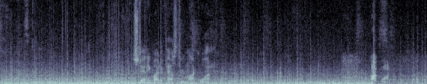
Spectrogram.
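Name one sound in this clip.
A rocket engine roars with a deep, steady rumble.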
